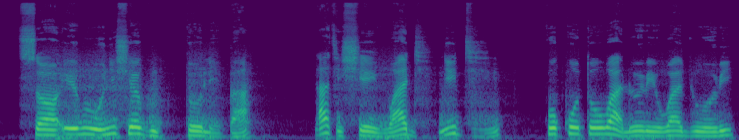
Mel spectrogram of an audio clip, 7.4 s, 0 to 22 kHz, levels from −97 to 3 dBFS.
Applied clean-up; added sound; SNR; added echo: neural mask model RNNoise.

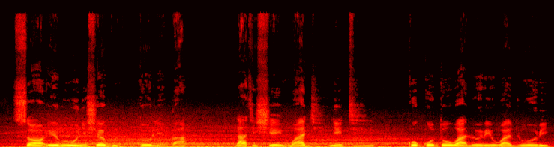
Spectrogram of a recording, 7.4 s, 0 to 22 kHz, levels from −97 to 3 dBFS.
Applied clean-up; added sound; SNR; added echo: none; Aircraft; 11 dB; none.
